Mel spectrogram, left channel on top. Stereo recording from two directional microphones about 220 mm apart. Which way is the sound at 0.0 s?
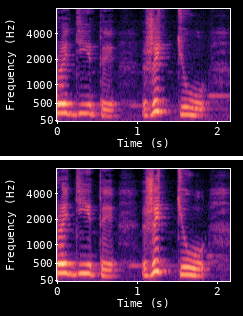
45° right (ahead or behind).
